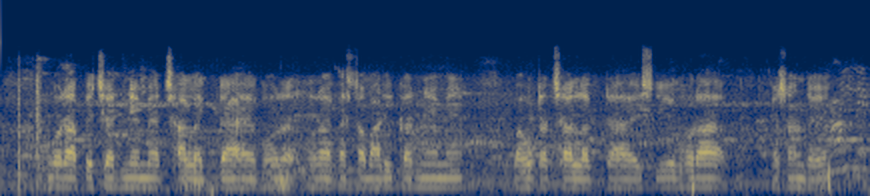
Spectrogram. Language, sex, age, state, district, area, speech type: Hindi, male, 30-45, Bihar, Madhepura, rural, spontaneous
